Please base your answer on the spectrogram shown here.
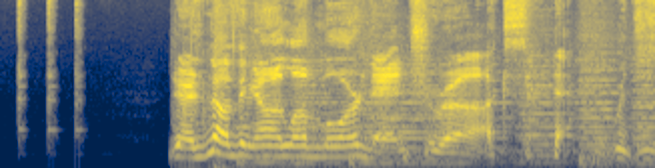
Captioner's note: heh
